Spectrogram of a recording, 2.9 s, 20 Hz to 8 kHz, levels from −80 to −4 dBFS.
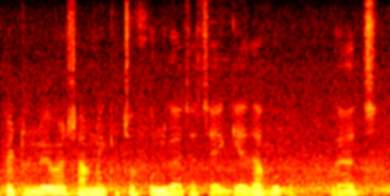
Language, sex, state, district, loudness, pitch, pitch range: Bengali, male, Tripura, West Tripura, -16 LUFS, 125 Hz, 120-130 Hz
